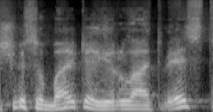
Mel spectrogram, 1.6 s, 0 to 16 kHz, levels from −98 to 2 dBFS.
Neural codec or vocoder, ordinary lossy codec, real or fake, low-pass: vocoder, 44.1 kHz, 128 mel bands, Pupu-Vocoder; Opus, 16 kbps; fake; 14.4 kHz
